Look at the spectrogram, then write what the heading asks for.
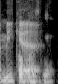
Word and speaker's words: Mika: I know I say Mecca Mees, if I'm saying it right. Yeah, Mika. Mika. Okay, so make sure we get it right.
